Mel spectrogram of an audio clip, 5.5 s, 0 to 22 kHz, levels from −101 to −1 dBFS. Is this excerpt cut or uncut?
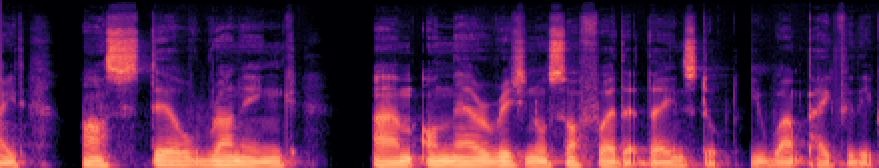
cut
